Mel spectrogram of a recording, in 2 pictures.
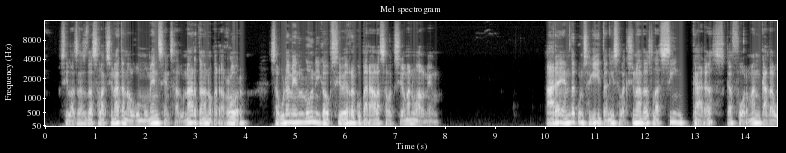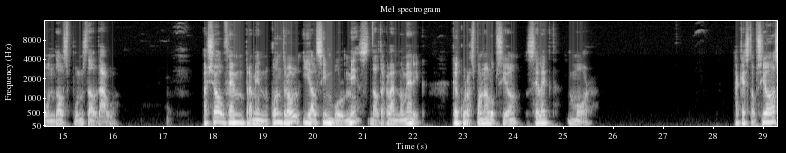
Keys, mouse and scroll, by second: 0.0-0.3 scroll up 2, 0.4 shift+middle click, 5.6 shift+middle click, 6.3 shift+middle click, 6.6 scroll down 1, 7.1 scroll up 1, 7.6 scroll down 1, 10.3 middle click, 10.6-11.5 scroll up 1, 11.7 shift+middle click, 12.0-12.9 scroll up 1, 13.5 shift+middle click, 13.9 shift+middle click, 16.4 z, 25.7 ctrl++, 26.7-27.6 drag.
